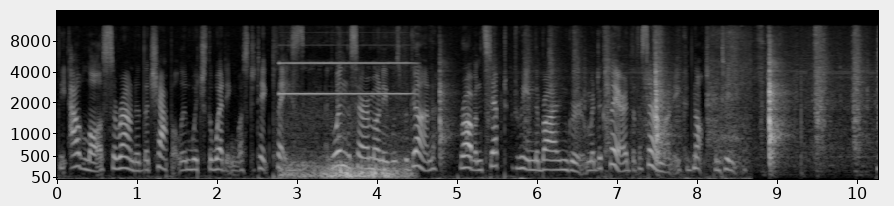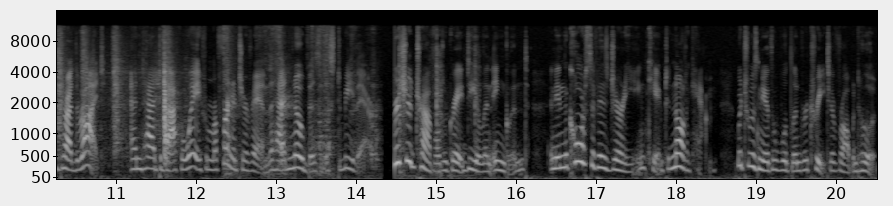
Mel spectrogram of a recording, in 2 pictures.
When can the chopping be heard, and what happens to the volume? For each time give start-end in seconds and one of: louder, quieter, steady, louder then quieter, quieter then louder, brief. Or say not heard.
3.5-15.6 louder then quieter.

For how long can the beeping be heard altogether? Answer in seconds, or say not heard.
2 s.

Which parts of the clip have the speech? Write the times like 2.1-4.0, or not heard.
0.0-8.7, 10.2-20.4.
